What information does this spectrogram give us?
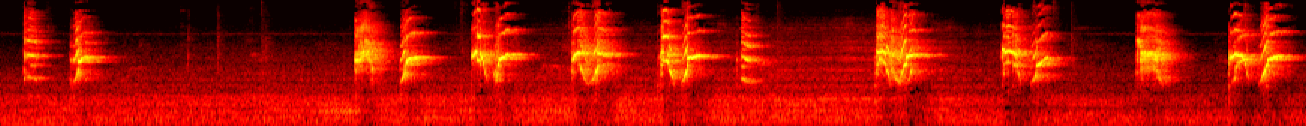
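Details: Two four-month-old female lovebirds, kept as pets indoors, napping; sharp high chirps come in short bursts of one or two, separated by pauses of about a second, over a faint low indoor hum.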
